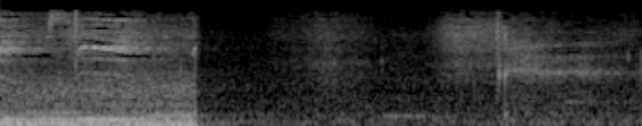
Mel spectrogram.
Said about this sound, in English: I don't know what kind of bird call that was calling the background, but it was right on cue. You know, just right on cue.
